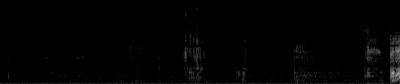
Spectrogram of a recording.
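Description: Faint sipping and swallowing of a carbonated energy drink from a can: a short sip about two seconds in, with a few small mouth sounds after it, and a louder one near the end.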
